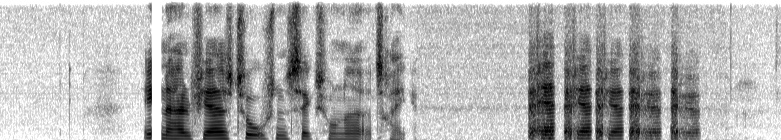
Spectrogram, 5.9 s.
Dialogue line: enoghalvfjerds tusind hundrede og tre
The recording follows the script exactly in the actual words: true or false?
false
